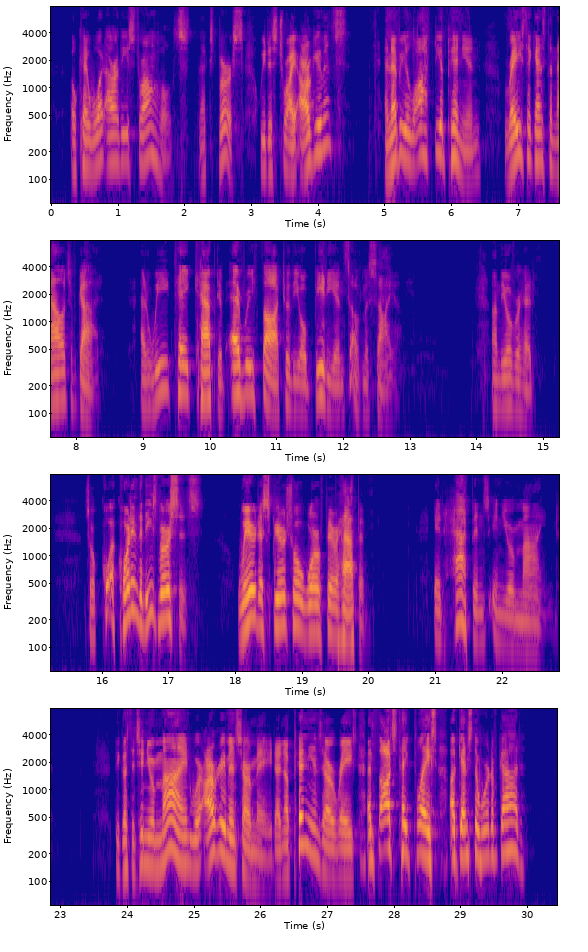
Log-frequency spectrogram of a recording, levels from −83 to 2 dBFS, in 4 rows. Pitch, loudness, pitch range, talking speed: 155 Hz, -25 LUFS, 125-185 Hz, 140 wpm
